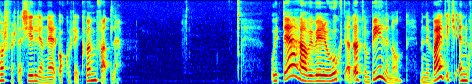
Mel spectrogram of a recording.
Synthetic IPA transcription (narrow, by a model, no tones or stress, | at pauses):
ɔʂfœʂʈaɕɪljanæːɹɔhkʊʂt̪ɛ̰kʰʋœmfa̰t̪lə̰ | ʊid̪ɛːɦaʋʋiʋeːɹɪɔhʊkt̪a̰t̪œt̪lʊmbiːlɪnʊ̰n | mɛneʋaɪt̪ɪt͡ʃəʔɛnkʰ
